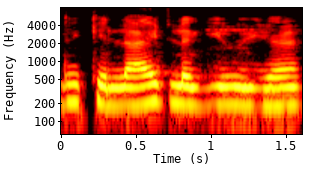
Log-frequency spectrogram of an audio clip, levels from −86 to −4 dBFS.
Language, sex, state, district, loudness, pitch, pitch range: Hindi, female, Bihar, East Champaran, -25 LUFS, 190 Hz, 185-195 Hz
